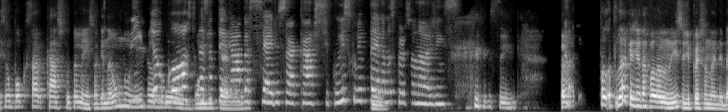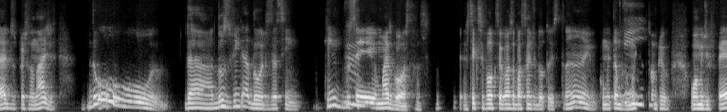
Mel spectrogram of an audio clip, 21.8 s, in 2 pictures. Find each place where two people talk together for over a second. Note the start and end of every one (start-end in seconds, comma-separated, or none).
1.9-3.8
